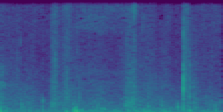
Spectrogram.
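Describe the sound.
Footsteps of people walking outdoors at the Berlin city boundary: soft, irregular steps over a steady rush of outdoor background noise, faint throughout.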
